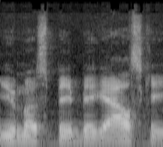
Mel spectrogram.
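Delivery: voice dropped way down, very deep, heavy and low. Retelling meeting JTB at Evo, imitating JTB's deep voice. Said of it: "in his very deep voice".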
